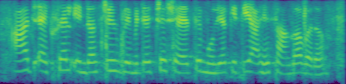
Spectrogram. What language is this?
Marathi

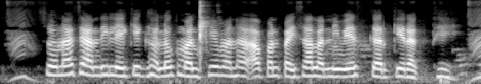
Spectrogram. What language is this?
Chhattisgarhi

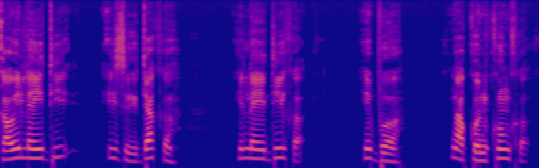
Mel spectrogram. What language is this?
Koma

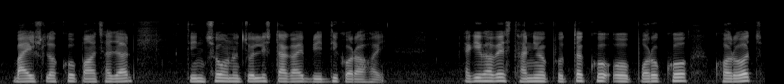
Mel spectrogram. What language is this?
Bangla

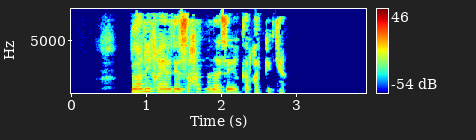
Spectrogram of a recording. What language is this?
Uzbek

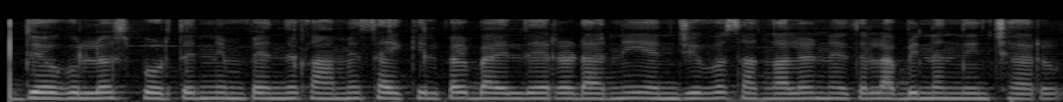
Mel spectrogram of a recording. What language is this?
Telugu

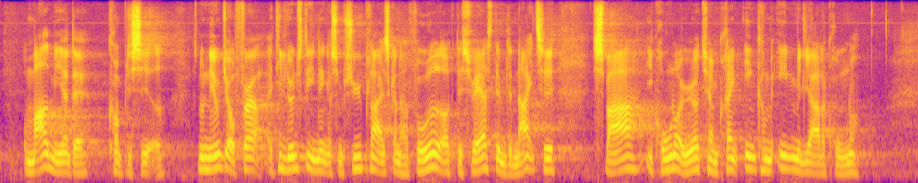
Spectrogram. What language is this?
Danish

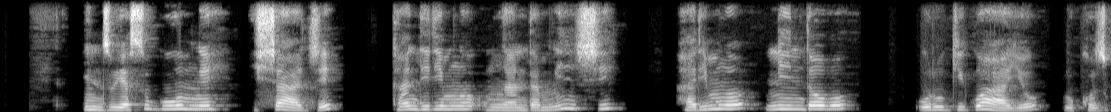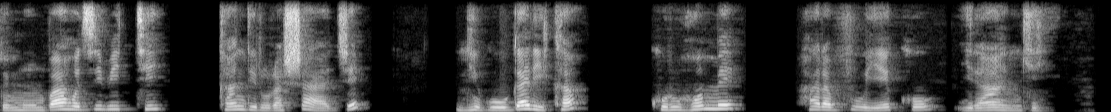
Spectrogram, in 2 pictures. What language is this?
Rundi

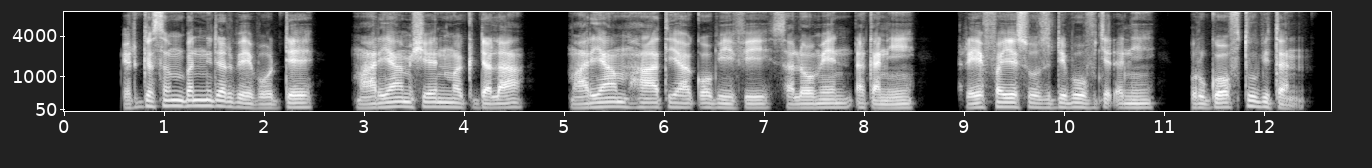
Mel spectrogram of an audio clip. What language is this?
Oromo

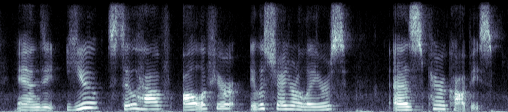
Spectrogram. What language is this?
English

